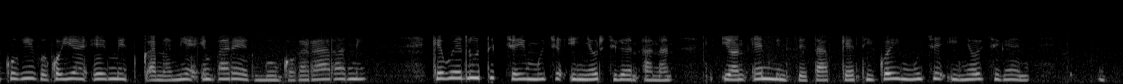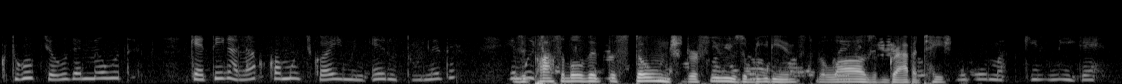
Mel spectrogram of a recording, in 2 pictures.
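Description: Speech that dips by up to about 20 dB from 16.77 to 19.63 s and about 25 dB from 19.87 to 21.09 s is speech suppressed in double talk, likely an echo canceller ducking both talkers at once. Faint repeats arriving 321 ms late, about 15 to 30 dB below the speech, at 17.27, 17.94, 18.45, 18.69, 20.02 and 20.91 s are echo leak, likely loudspeaker pickup the canceller missed.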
